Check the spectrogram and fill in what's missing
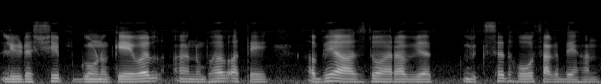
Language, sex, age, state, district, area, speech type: Punjabi, male, 18-30, Punjab, Rupnagar, urban, spontaneous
